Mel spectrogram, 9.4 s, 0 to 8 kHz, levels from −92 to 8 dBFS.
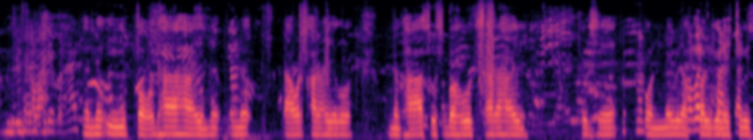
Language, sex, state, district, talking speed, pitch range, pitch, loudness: Maithili, male, Bihar, Muzaffarpur, 85 wpm, 140-155 Hz, 145 Hz, -28 LUFS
